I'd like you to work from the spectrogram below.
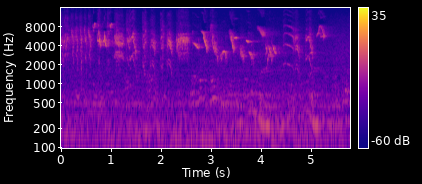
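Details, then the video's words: Several Double-collared seedeaters in the Brazilian sertão, fighting and singing. Fast high twittering trills and sharp upslurred whistles overlap in a lively jumble, with quick rattling note series. "Canto do Papa Capim"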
